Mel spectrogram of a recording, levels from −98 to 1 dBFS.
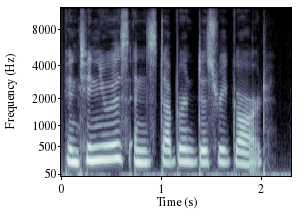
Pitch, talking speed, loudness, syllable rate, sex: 225 Hz, 105 wpm, -15 LUFS, 4.2 syllables/s, female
